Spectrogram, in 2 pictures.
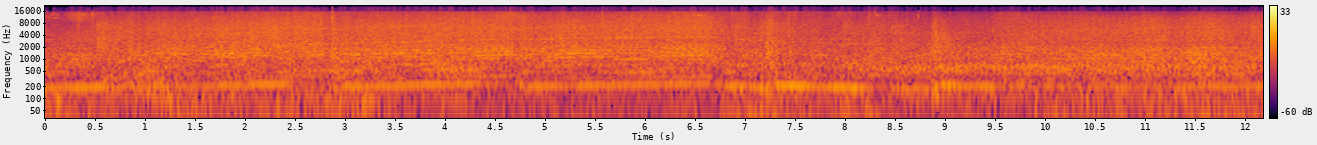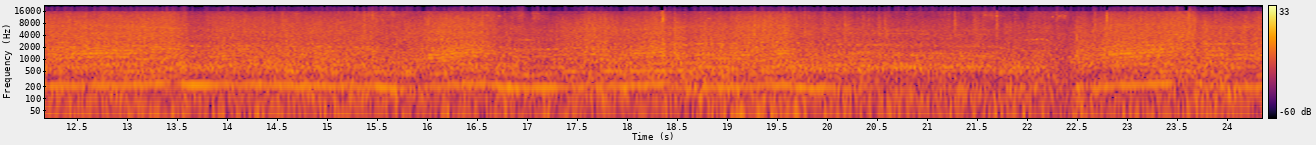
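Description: Race car drifting sideways in Assetto Corsa Competizione VR, reverse track: a continuous engine drone holds a steady pitch, wavering and dipping as the car slides, with tire noise underneath for the whole stretch and no voices.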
